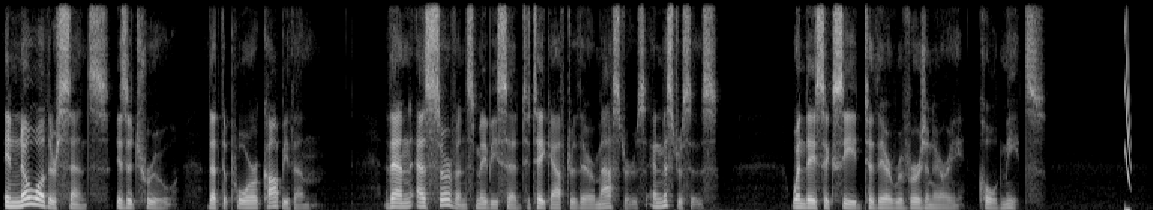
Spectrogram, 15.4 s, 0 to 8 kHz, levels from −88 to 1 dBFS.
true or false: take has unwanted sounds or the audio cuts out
true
